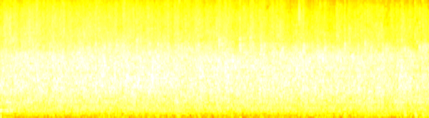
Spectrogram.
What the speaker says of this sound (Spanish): Le da un aplauso a la palabra del Señor.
